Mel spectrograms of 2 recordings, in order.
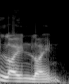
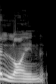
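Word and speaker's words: lion: मतलब शेर ठीक है बच्चे पढ़ते हैं लाइन लाइन कुछ बच्चे यह भी बोलते हैं लेकिन लॉयन की अगर स्पेलिंग देखें और गौर करें तो लॉयन में ओ पहले आई बाद में है ठीक इसको पढ़ेंगे लॉयन ला ला पे चंद्र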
